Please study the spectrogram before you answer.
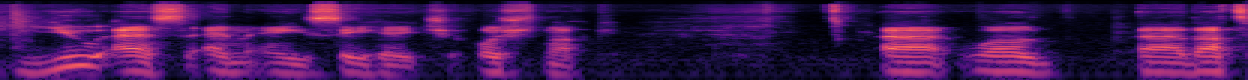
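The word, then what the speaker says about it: Usnach: It's spelled U-S-N-A-C-H, Ushnach. Well, that's Ishnach, of course.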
